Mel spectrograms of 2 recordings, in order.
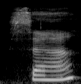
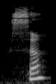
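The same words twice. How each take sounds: First: The vowel after the s is held long. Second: The vowel after the s is cut short. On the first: "Those are the long vowels" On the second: "And with the short ones"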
